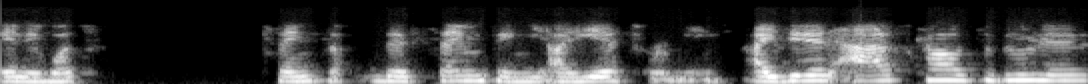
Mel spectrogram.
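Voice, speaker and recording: A woman with a Spanish accent, fairly low in pitch, at a fairly slow pace. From Colombia. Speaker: spiritual practitioner. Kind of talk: interview. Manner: halting.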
